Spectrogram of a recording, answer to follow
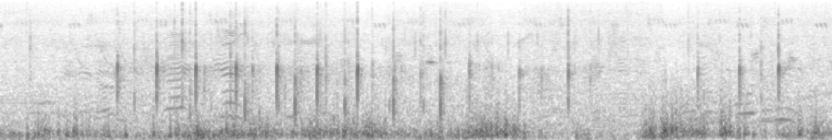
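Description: Indistinct voices of people talking across an open field, with a quick series of sharp clicks, several a second, from about a second in and a few more near the end.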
